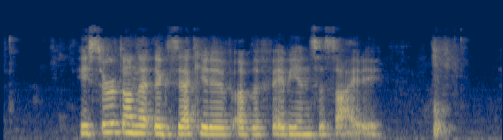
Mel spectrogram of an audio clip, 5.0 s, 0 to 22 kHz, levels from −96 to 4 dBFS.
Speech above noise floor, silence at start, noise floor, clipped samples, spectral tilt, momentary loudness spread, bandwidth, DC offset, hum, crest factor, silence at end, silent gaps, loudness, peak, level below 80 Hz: 43 dB; 0.8 s; -61 dBFS; under 0.1%; -5.5 dB/octave; 17 LU; 7.6 kHz; under 0.1%; none; 16 dB; 0.55 s; none; -19 LUFS; -4 dBFS; -52 dBFS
